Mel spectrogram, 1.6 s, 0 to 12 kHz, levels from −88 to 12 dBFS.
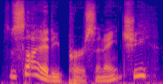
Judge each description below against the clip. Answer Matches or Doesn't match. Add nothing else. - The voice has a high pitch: Doesn't match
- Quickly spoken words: Doesn't match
